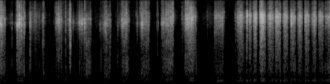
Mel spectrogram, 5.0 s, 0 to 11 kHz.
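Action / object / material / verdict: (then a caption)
scrape / modeling clay ear over a microphone, sanded with sandpaper / clay / none. Latex-gloved fingers rub a small piece of sandpaper over a solid beige modeling-clay ear sculpted onto a 3Dio binaural microphone. The result is a close, dry, bright scratching: about two dozen short, irregular sanding strokes, with brief silent gaps at first, then a denser run of strokes near the end.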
